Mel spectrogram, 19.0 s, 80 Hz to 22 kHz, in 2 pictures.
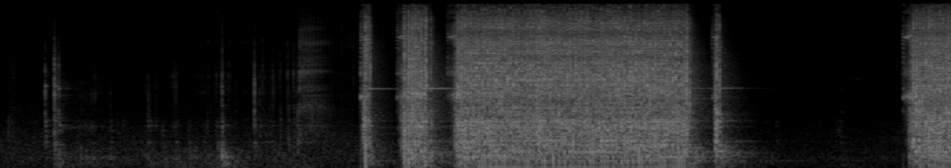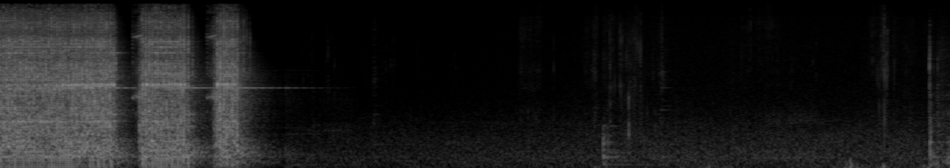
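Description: A hub puller tool is driven by a power tool to press the rear wheel hub and bearing into place on a 2003-2011 Honda Element: two loud, sustained hammering bursts of several seconds each, plus shorter bursts, between quiet stretches with faint clinks.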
